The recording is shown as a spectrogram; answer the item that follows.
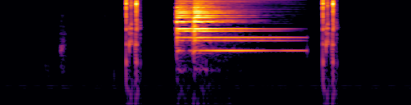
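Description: Sound effect of an animated notification-bell graphic: a short double click, then a bright bell ding with several ringing tones that fades for over a second and cuts off abruptly, followed by another double click.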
